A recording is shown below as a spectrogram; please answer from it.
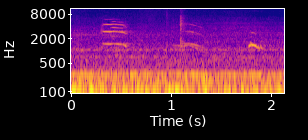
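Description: Steady low rumble of wind on the microphone, with three short high calls, the middle one falling in pitch.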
